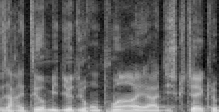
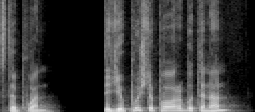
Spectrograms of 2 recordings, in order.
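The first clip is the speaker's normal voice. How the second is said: imitated Indian accent, higher pitch; 7 semitones higher than usual. Describing a computer hotline in India, the speaker mimics the agent in an Indian accent. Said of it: "Tu fais vachement bien l'accent indien".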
